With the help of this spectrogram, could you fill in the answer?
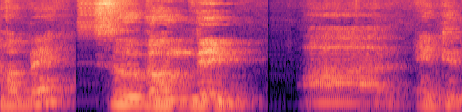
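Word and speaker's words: সুগন্ধিম্: পরবর্তীতে আমি সুগন্ধিম। এটি অনুস্বারের উচ্চারণ আমি একটু আগে আপনাদেরকে বললাম অনুস্বার উচ্চারণ হবে ম। সেক্ষেত্রে এটির উচ্চারণ হবে সুগন্ধিম।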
